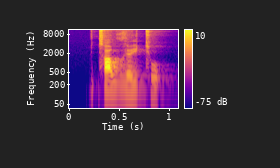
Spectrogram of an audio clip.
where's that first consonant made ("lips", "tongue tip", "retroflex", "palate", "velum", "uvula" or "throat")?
palate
